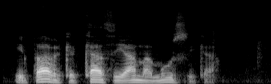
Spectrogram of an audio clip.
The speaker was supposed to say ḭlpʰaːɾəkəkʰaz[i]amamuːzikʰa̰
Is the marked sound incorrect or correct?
correct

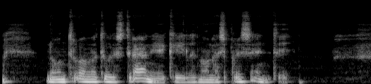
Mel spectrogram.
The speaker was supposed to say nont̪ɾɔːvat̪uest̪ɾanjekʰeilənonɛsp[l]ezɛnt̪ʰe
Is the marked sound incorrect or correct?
incorrect: ɾ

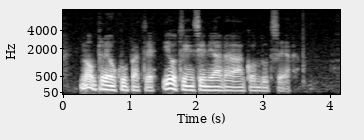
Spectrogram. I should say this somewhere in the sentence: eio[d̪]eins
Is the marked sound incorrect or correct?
incorrect: t̪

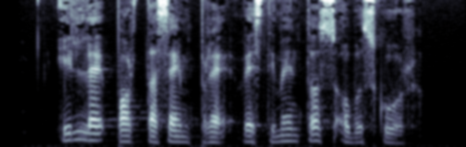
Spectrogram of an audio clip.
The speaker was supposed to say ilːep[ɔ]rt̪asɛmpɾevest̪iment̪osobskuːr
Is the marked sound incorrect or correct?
correct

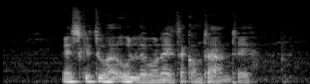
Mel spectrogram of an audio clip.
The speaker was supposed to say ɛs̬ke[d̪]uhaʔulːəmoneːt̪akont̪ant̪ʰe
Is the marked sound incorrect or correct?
incorrect: t̪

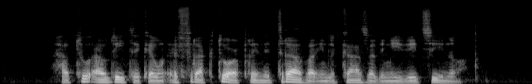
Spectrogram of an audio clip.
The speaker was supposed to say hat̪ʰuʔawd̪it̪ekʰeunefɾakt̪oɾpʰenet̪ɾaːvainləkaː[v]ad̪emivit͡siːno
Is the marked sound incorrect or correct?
incorrect: z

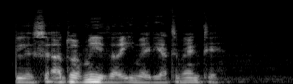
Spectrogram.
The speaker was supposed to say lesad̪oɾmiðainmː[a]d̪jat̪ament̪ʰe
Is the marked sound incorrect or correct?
incorrect: e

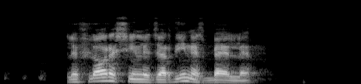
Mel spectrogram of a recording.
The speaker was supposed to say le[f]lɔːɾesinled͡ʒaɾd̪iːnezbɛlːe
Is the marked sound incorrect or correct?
correct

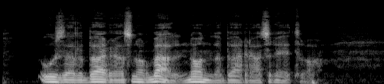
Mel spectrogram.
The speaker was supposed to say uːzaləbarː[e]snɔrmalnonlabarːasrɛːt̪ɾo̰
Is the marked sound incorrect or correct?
incorrect: a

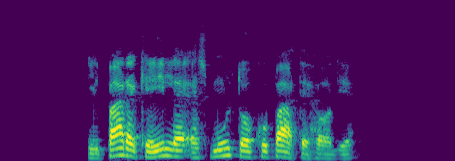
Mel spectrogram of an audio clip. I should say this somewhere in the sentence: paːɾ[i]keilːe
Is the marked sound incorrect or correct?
incorrect: e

